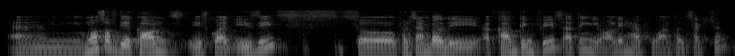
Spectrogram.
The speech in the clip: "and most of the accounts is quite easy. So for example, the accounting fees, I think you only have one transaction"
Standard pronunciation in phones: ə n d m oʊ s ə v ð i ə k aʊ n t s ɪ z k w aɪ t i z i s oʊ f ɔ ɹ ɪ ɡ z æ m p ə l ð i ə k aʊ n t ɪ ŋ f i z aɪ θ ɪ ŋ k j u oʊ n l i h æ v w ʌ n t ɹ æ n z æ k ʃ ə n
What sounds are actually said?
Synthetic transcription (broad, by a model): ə n m oʊ s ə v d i ə k aʊ n t s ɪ s k w aɪ t i z i s oʊ f ɔ ɹ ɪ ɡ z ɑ m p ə l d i ə k aʊ n t ɪ ŋ f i s aɪ t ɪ ŋ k j u oʊ n l i h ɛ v w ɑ n t ɹ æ n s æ k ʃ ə n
